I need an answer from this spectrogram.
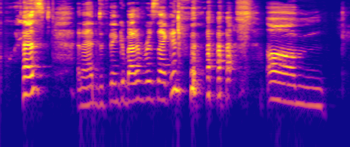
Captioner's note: laughs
